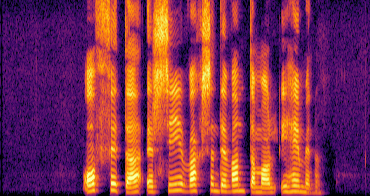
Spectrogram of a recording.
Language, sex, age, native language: Icelandic, female, 30-39, Icelandic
